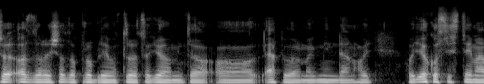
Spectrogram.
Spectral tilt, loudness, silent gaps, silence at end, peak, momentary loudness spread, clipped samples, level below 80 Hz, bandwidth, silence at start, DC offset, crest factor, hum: -6.5 dB/octave; -21 LUFS; none; 0 s; -4 dBFS; 5 LU; under 0.1%; -48 dBFS; 12.5 kHz; 0 s; under 0.1%; 16 dB; none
